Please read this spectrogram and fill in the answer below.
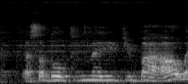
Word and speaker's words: Baal: se você não sabe como se pronuncia senhor em aramaico é Baal Baal significa senhor ou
